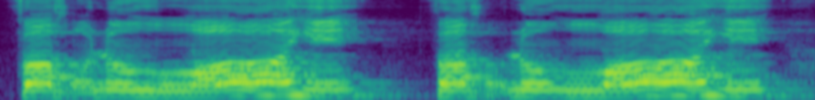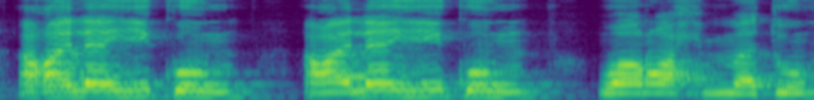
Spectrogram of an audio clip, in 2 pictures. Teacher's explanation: ضاد اور اللہ کے نام کو موٹا پڑھنا ہے، پر پڑھنا ہے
